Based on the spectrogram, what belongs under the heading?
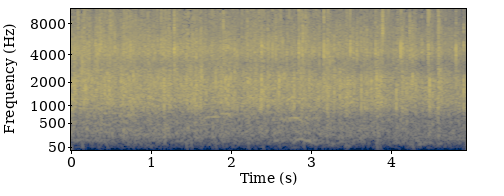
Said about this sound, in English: Should we give them all a round of applause again?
